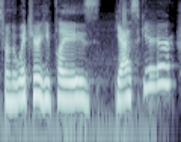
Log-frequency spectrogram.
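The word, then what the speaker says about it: Jaskier: witcher he plays yaskir i'm always worried that i'm going to mispronounce that because it it is felt with a j and it does look like it should be jasper but i know it's not it uh anyway uh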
